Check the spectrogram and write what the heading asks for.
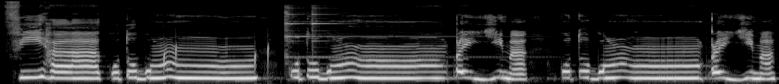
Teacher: تنوین کی آواز کو ناک میں چھپا رہے ہیں۔ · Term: اخفا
